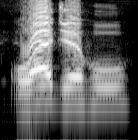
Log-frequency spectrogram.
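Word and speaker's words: وَجْهُ: Ini juga termasuk dari bacaan qalqalah yang mana qalqalah artinya dia memantul. Harus dipantulkan. Waj wajhu. Wajhu. Sama kesalahannya tidak boleh apa? Yang pertama tidak mantul itu kesalahan. Wajhu. Yang kedua menambahkan hamzah. Wajhu. Wajhu. Ah ini nambah.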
